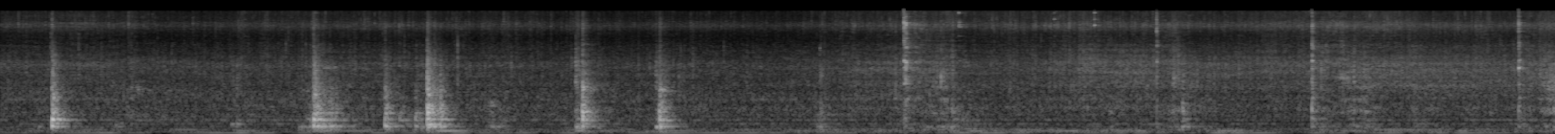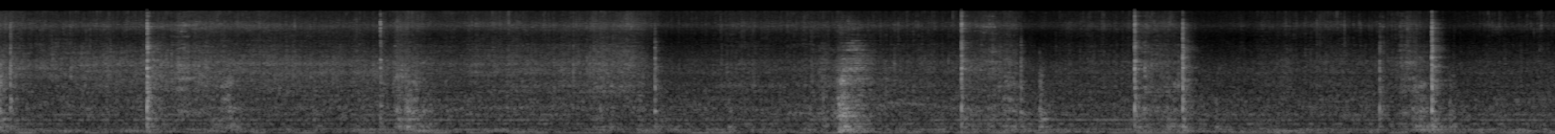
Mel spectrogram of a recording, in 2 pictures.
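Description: Boiled noodles being stirred and tossed with vegetables in a kadai, a spatula scraping and knocking against the pan over a low sizzle. The strokes come thick and fast for the first several seconds, then more scattered.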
